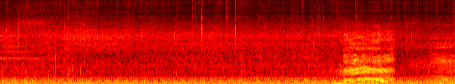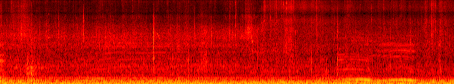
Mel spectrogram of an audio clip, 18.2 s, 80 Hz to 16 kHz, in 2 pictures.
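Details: Forty Beefmaster heifers of about 225 kg, sold as one auction lot. Several low moos rise from steady crowd and machinery rumble. The loudest comes near the middle, and softer ones follow toward the end.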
